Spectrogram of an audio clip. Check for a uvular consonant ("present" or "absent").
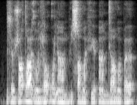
absent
